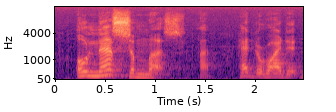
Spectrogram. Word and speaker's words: Onesimus: onesim Odessa for us make sure I yeah oh nessive onesimus I had to write it down or I'd never pronounce it one of philemon's servants was onesimus onesimus had stolen some things from Philemon and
